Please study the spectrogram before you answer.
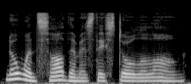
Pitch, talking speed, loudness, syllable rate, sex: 175 Hz, 250 wpm, -17 LUFS, 6.2 syllables/s, female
